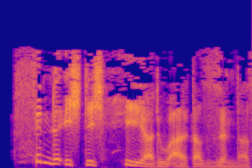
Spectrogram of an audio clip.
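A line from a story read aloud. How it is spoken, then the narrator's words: Plain. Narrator (German): sagte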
